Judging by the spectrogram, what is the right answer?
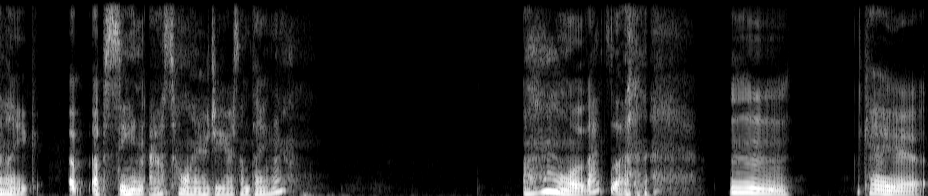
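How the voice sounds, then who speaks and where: A woman playing a kindly, teasing young stranger in an intimate audio roleplay, speaking casually and hesitantly with a husky, creaky voice. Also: deep voice, mellow, heavily acted. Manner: hesitant, chuckling often, casual swearing. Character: kindly, teasing young female stranger comforting someone upset. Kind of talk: improvised-sounding intimate audio roleplay, one side of dialogue.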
